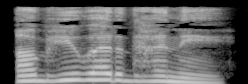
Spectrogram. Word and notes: ಅಭಿವರ್ಧನೆ: abhivardhane

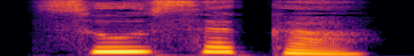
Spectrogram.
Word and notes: ಸೂಸಕ: sūsaka

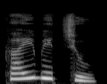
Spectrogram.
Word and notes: ಕೈಬಾಚಿ: kai bāci

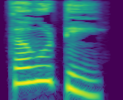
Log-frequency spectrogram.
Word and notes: ಧವಡ: Kannada

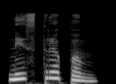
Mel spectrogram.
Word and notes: ನಿಸ್ತ್ರಪಂ: Kannada

